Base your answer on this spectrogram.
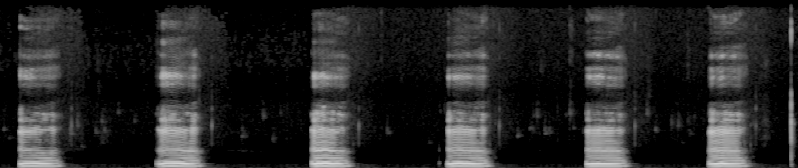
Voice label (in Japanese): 曖昧母音 e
